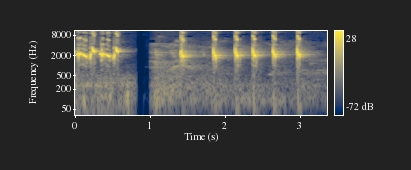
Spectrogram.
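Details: Yellow-vented bulbul in fast fighting-style song, played as a lure for other bulbuls: a quick bubbly phrase, a pause, then single sharp chirps repeated roughly every quarter second.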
